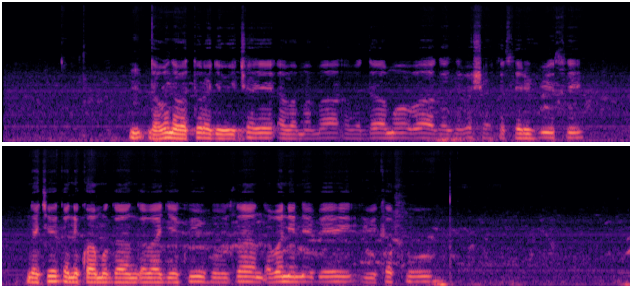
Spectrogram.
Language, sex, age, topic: Kinyarwanda, male, 18-24, government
